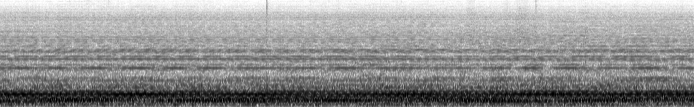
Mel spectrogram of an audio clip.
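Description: Jet airliner cabin noise from a four-engine jet in flight: a steady engine drone and rush of air, with a hum of several steady engine tones.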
